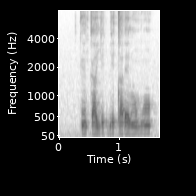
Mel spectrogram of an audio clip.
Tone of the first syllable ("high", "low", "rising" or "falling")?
low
